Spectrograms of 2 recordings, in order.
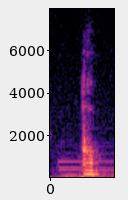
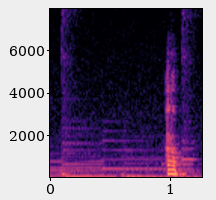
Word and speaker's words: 앞: Let's look at another example, 앞, which means in front of, and we pronounce this like 앞, 앞.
